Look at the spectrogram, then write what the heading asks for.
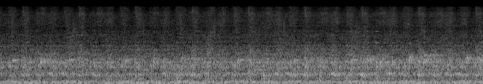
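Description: Car engine running at a steady speed with its oil pan off and its crankshaft webbing and counterweights cut away, the bare crank spinning open underneath, with a fast, even pulsing. It is running with no oil lubrication.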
